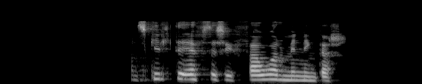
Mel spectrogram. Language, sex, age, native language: Icelandic, female, 50-59, Danish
